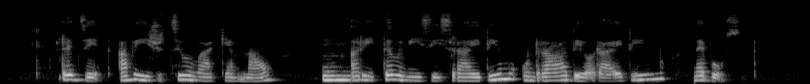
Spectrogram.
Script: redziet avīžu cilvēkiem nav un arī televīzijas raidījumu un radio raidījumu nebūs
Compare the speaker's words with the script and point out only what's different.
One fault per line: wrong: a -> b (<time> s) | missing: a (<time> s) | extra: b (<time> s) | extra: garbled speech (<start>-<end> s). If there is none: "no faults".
no faults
